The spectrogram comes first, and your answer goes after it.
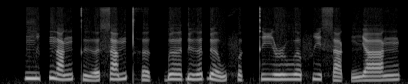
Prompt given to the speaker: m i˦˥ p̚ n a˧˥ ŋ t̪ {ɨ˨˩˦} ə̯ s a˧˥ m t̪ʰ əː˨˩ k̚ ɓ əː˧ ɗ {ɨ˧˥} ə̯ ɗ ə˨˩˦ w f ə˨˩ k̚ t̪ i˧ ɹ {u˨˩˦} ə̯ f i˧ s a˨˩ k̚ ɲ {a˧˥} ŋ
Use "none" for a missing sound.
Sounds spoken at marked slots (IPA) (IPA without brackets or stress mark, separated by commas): ɨ˨˩˦, ɨ˧˥, u˧, a˧˥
